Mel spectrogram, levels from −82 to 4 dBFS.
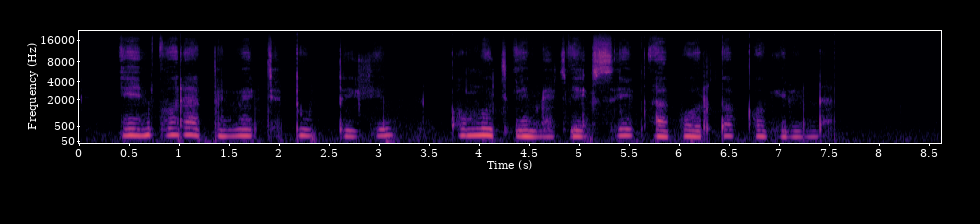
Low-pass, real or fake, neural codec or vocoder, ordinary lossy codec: none; fake; codec, 44.1 kHz, 3.4 kbps, Pupu-Codec; none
